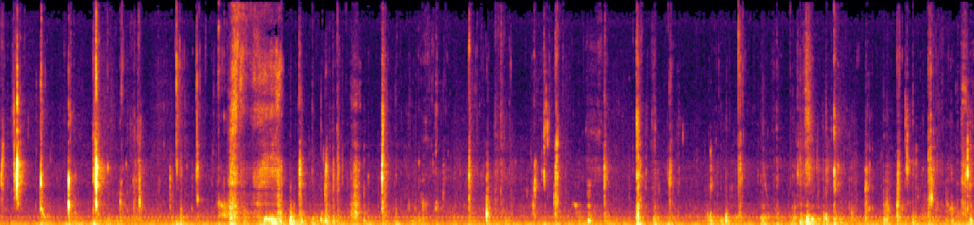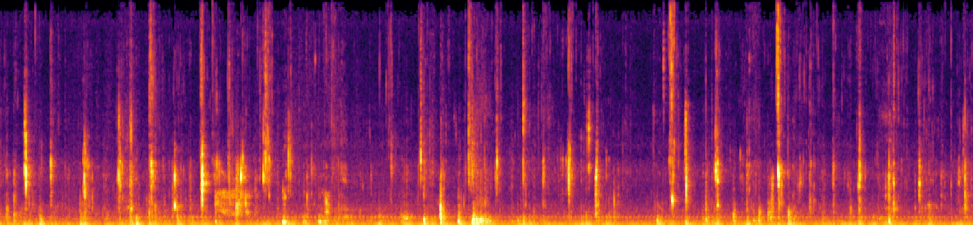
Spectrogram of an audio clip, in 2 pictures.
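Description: Close-miked eating sounds of people chewing red-sauce fusilli pasta: wet chewing, lip smacks and many small sharp mouth clicks. A steady low hum runs underneath.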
